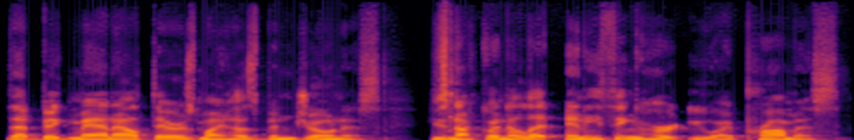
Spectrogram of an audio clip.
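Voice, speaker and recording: A man's voice: medium pitch, very animated, fast talker, dry recording, studio quality, pitched above the performer's own voice. A man voicing a brave young pregnant wife, urgent and pleading with her husband. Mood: coaxing.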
